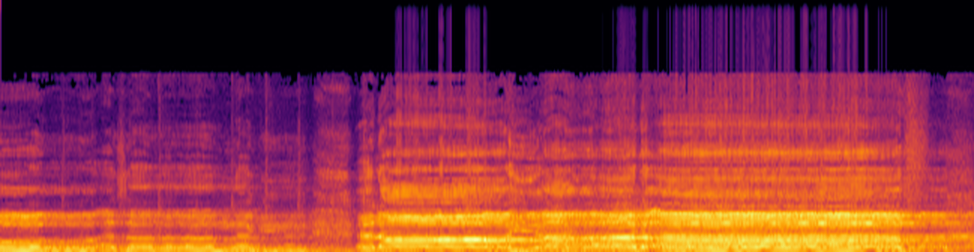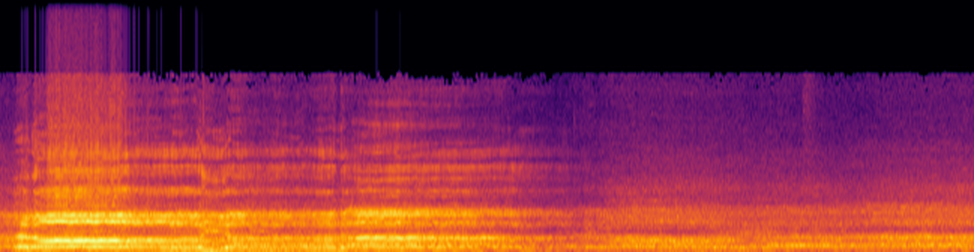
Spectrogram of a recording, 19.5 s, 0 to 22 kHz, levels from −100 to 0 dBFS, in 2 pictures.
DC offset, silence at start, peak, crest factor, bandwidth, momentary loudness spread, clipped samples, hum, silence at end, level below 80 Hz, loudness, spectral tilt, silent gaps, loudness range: under 0.1%; 0 s; 0 dBFS; 12 dB; 16 kHz; 18 LU; 0.5%; none; 0 s; -56 dBFS; -8 LUFS; -2.5 dB/octave; none; 16 LU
